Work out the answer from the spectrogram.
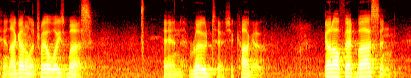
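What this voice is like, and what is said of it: North Carolina Southern accent. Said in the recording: “where does that accent come from? North Carolina.”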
